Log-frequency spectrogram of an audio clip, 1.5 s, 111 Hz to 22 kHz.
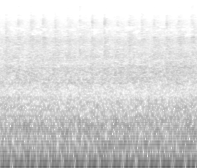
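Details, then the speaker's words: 1986 Chevrolet C10 Suburban small-block V8 of unknown history idling with a quick steady rattling tick over the exhaust beat; broken exhaust manifold rattling, possibly also a sticky lifter, unconfirmed. "okay so somebody would say hey this has got a lifter taking it you hear that lifter tick well that engine is not it's blown up it's it's got a tick and lifter all right"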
